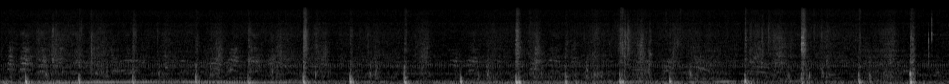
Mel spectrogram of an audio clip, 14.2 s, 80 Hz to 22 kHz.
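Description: Footsteps walking down the aisle of an MCI D4500 coach, a steady pace of a little more than one step a second, each step a sharp thump on the floor. A steady low hum runs underneath.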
